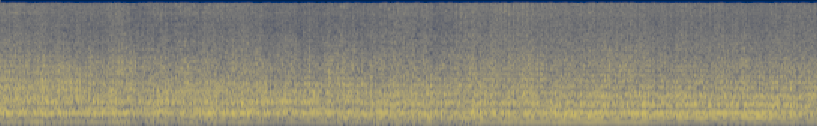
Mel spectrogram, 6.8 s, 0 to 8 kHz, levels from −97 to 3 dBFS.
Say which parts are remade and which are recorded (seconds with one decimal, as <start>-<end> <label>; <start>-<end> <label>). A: 0.0-1.0 recorded; 1.0-1.9 remade; 1.9-2.8 recorded; 2.8-4.0 remade; 4.0-6.8 recorded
